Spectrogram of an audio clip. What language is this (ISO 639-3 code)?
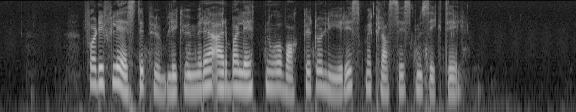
nor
